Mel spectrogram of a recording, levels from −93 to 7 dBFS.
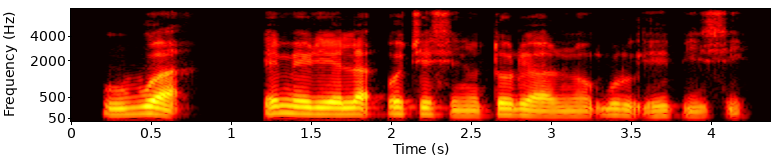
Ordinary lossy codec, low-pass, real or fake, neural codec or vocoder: none; none; fake; codec, 16 kHz, 16 kbps, FunCodec, trained on Chinese and English, 50 frames a second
